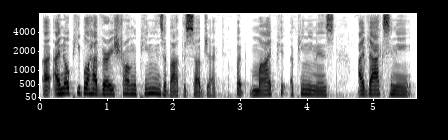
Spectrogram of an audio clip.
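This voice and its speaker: A man's voice: a little high, fairly quick. A man being interviewed live on radio as a guest attorney, speaking carefully and qualifying his opinions.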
